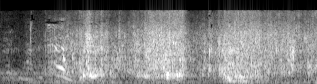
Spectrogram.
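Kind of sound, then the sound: sound effect, splashing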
